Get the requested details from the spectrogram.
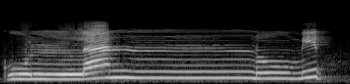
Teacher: tanwin bertemu dengan huruf nun tanwinnya lebur masuk ke dalam Nun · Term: idgham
